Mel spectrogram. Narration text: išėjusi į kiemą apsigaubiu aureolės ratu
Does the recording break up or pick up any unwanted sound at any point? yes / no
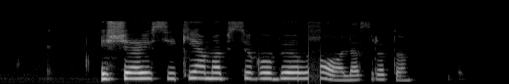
yes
